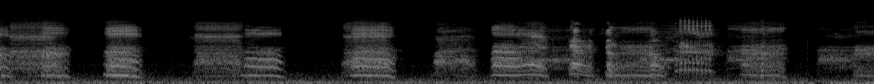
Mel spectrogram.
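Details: Giant hooded crow chicks begging for breakfast: a dense chorus of rasping, nasal caws that overlap almost continuously. Several birds call at once, some notes short and others drawn out, with brief wavering squawks in between.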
